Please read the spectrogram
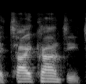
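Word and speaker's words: Tay Conti: Did I say her name right? I don't want to, like, fuck shit up. Yeah, Ty Conti. I put an A there.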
